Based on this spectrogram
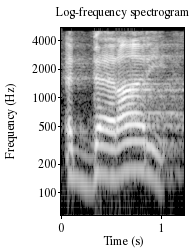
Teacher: كذلك هنا ضراري، أوه لا لا لا قبيحة. الدراري الراء مفخمة والدال مرققة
